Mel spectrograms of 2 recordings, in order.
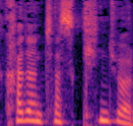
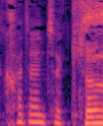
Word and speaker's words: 카잔차키스: 저는 니코스 카잔차스키인 줄 알았어요.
